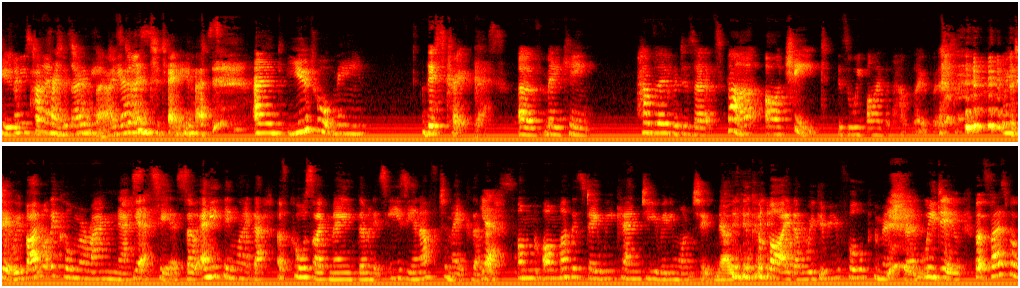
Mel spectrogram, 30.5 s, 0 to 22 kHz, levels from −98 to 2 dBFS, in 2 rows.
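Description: A steady low tone at 50 Hz sits under the sound for the whole clip, fairly prominent at roughly 15 dB below the signal. This is mains hum: a ground loop or nearby transformer is coupling the 50 Hz power line into the audio path.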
